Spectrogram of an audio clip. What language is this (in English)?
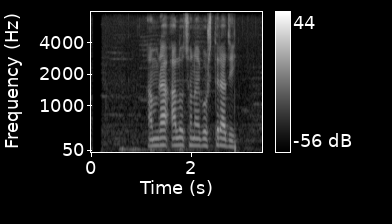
Bangla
